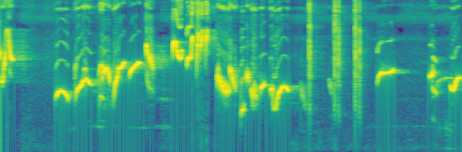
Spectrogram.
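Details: White-rumped shama song to provoke other shamas into singing: rapid varied whistles, slurs and warbles in a continuous run, broken by loud clicks, ending with separate clear whistles.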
